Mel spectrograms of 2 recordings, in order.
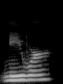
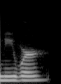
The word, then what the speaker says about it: Neewer: So this is a really neat little light by uh Neewer. I think that's how you say it. I'm not good at pronouncing company names, but n e e w e r.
